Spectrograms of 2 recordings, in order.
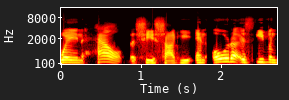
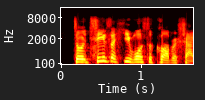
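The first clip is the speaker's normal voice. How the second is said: ordinary talk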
